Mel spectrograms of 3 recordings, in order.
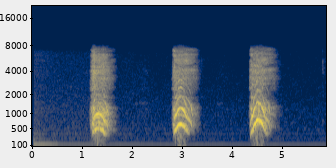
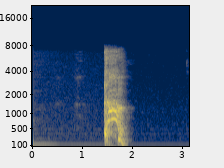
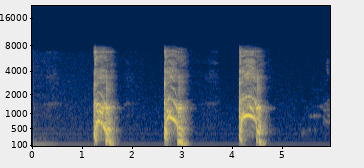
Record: exhalation_length: 5.9 s
exhalation_amplitude: 28691
exhalation_signal_mean_std_ratio: 0.36
cough_length: 3.2 s
cough_amplitude: 29361
cough_signal_mean_std_ratio: 0.3
three_cough_length: 6.0 s
three_cough_amplitude: 32768
three_cough_signal_mean_std_ratio: 0.4
survey_phase: alpha (2021-03-01 to 2021-08-12)
age: 65+
gender: Male
wearing_mask: 'No'
symptom_none: true
smoker_status: Ex-smoker
respiratory_condition_asthma: false
respiratory_condition_other: false
recruitment_source: REACT
submission_delay: 1 day
covid_test_result: Negative
covid_test_method: RT-qPCR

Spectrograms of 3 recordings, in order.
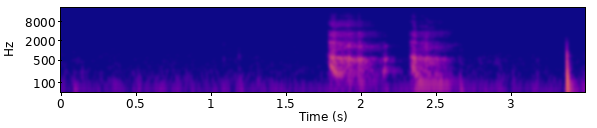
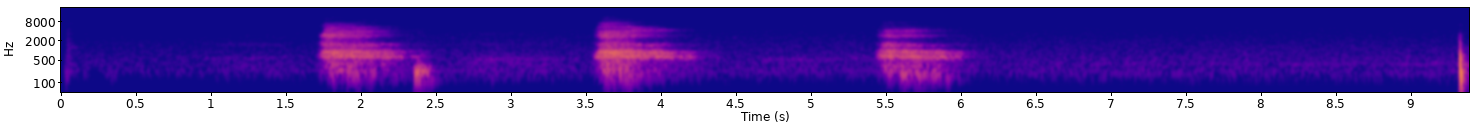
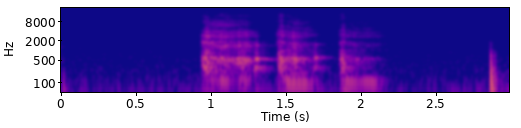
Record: cough_length: 3.5 s
cough_amplitude: 1700
cough_signal_mean_std_ratio: 0.27
exhalation_length: 9.4 s
exhalation_amplitude: 9539
exhalation_signal_mean_std_ratio: 0.28
three_cough_length: 3.0 s
three_cough_amplitude: 885
three_cough_signal_mean_std_ratio: 0.43
survey_phase: beta (2021-08-13 to 2022-03-07)
age: 45-64
gender: Female
wearing_mask: 'No'
symptom_cough_any: true
symptom_runny_or_blocked_nose: true
symptom_abdominal_pain: true
symptom_fatigue: true
symptom_fever_high_temperature: true
symptom_headache: true
symptom_loss_of_taste: true
symptom_onset: 3 days
smoker_status: Never smoked
respiratory_condition_asthma: false
respiratory_condition_other: false
recruitment_source: Test and Trace
submission_delay: 1 day
covid_test_result: Positive
covid_test_method: RT-qPCR
covid_ct_value: 12.1
covid_ct_gene: ORF1ab gene
covid_ct_mean: 12.7
covid_viral_load: 66000000 copies/ml
covid_viral_load_category: High viral load (>1M copies/ml)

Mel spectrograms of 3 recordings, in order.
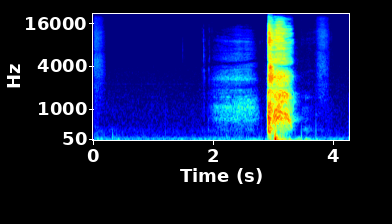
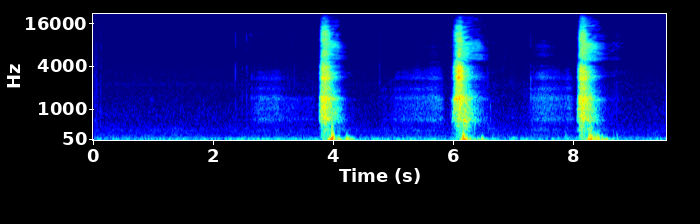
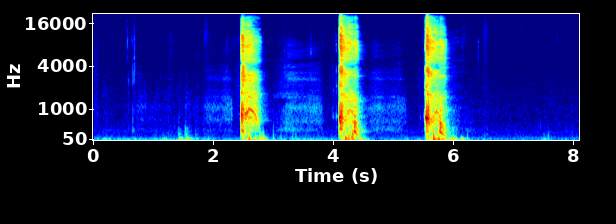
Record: cough_length: 4.3 s
cough_amplitude: 31585
cough_signal_mean_std_ratio: 0.23
exhalation_length: 9.6 s
exhalation_amplitude: 6172
exhalation_signal_mean_std_ratio: 0.26
three_cough_length: 8.1 s
three_cough_amplitude: 32768
three_cough_signal_mean_std_ratio: 0.23
survey_phase: beta (2021-08-13 to 2022-03-07)
age: 45-64
gender: Female
wearing_mask: 'No'
symptom_none: true
smoker_status: Never smoked
respiratory_condition_asthma: false
respiratory_condition_other: false
recruitment_source: REACT
submission_delay: 1 day
covid_test_result: Negative
covid_test_method: RT-qPCR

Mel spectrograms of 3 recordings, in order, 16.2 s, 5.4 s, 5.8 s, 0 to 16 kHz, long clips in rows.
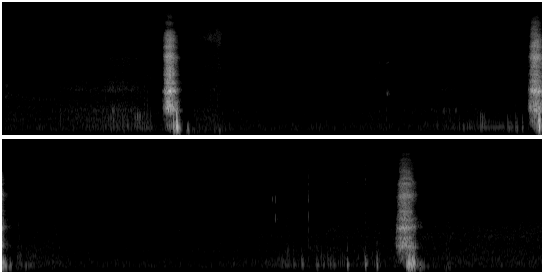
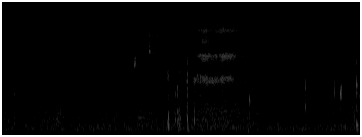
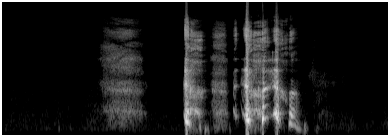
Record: exhalation_length: 16.2 s
exhalation_amplitude: 17916
exhalation_signal_mean_std_ratio: 0.16
three_cough_length: 5.4 s
three_cough_amplitude: 359
three_cough_signal_mean_std_ratio: 0.6
cough_length: 5.8 s
cough_amplitude: 32768
cough_signal_mean_std_ratio: 0.26
survey_phase: beta (2021-08-13 to 2022-03-07)
age: 18-44
gender: Male
wearing_mask: 'No'
symptom_cough_any: true
symptom_runny_or_blocked_nose: true
symptom_diarrhoea: true
symptom_fatigue: true
symptom_headache: true
symptom_onset: 3 days
smoker_status: Never smoked
respiratory_condition_asthma: false
respiratory_condition_other: false
recruitment_source: Test and Trace
submission_delay: 2 days
covid_test_result: Positive
covid_test_method: RT-qPCR
covid_ct_value: 24.1
covid_ct_gene: N gene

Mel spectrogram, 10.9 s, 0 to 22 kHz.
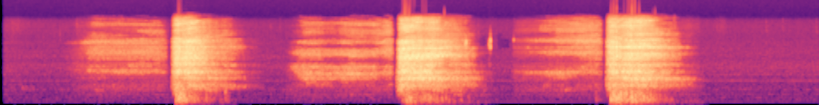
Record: exhalation_length: 10.9 s
exhalation_amplitude: 31904
exhalation_signal_mean_std_ratio: 0.42
survey_phase: beta (2021-08-13 to 2022-03-07)
age: 18-44
gender: Female
wearing_mask: 'No'
symptom_fatigue: true
smoker_status: Never smoked
respiratory_condition_asthma: false
respiratory_condition_other: false
recruitment_source: REACT
submission_delay: 6 days
covid_test_result: Negative
covid_test_method: RT-qPCR
influenza_a_test_result: Negative
influenza_b_test_result: Negative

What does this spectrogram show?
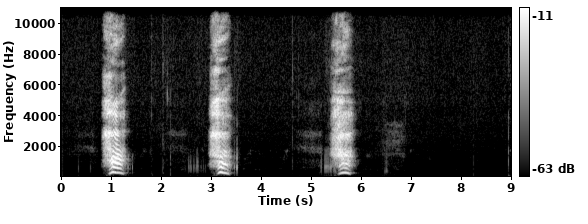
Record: exhalation_length: 9.0 s
exhalation_amplitude: 1416
exhalation_signal_mean_std_ratio: 0.28
survey_phase: beta (2021-08-13 to 2022-03-07)
age: 65+
gender: Female
wearing_mask: 'No'
symptom_none: true
smoker_status: Ex-smoker
respiratory_condition_asthma: false
respiratory_condition_other: false
recruitment_source: REACT
submission_delay: 5 days
covid_test_result: Negative
covid_test_method: RT-qPCR
influenza_a_test_result: Negative
influenza_b_test_result: Negative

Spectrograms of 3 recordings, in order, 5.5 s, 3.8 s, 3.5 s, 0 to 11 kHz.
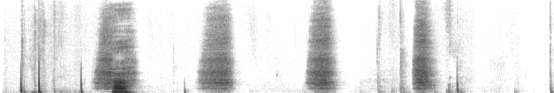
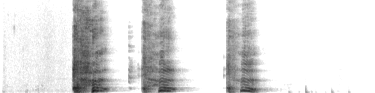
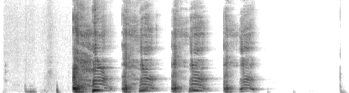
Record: exhalation_length: 5.5 s
exhalation_amplitude: 22802
exhalation_signal_mean_std_ratio: 0.27
three_cough_length: 3.8 s
three_cough_amplitude: 32752
three_cough_signal_mean_std_ratio: 0.35
cough_length: 3.5 s
cough_amplitude: 32767
cough_signal_mean_std_ratio: 0.31
survey_phase: alpha (2021-03-01 to 2021-08-12)
age: 65+
gender: Male
wearing_mask: 'No'
symptom_none: true
smoker_status: Never smoked
respiratory_condition_asthma: false
respiratory_condition_other: false
recruitment_source: REACT
submission_delay: 3 days
covid_test_result: Negative
covid_test_method: RT-qPCR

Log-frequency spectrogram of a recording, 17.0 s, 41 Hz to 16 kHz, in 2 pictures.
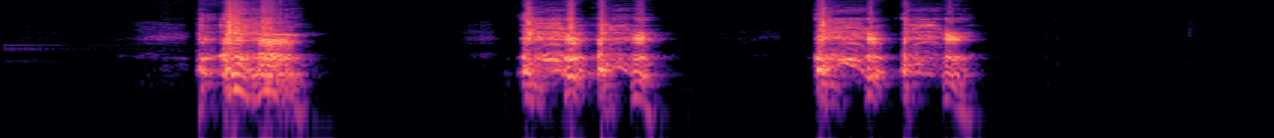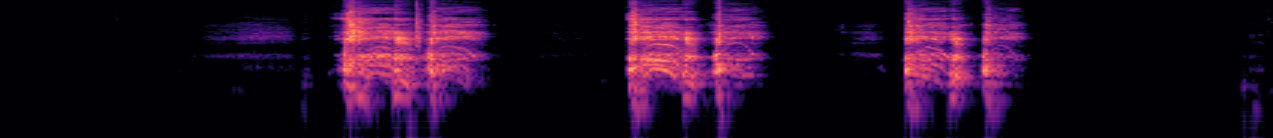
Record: three_cough_length: 17.0 s
three_cough_amplitude: 32768
three_cough_signal_mean_std_ratio: 0.4
survey_phase: beta (2021-08-13 to 2022-03-07)
age: 65+
gender: Male
wearing_mask: 'No'
symptom_none: true
smoker_status: Ex-smoker
respiratory_condition_asthma: false
respiratory_condition_other: false
recruitment_source: REACT
submission_delay: 2 days
covid_test_result: Negative
covid_test_method: RT-qPCR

